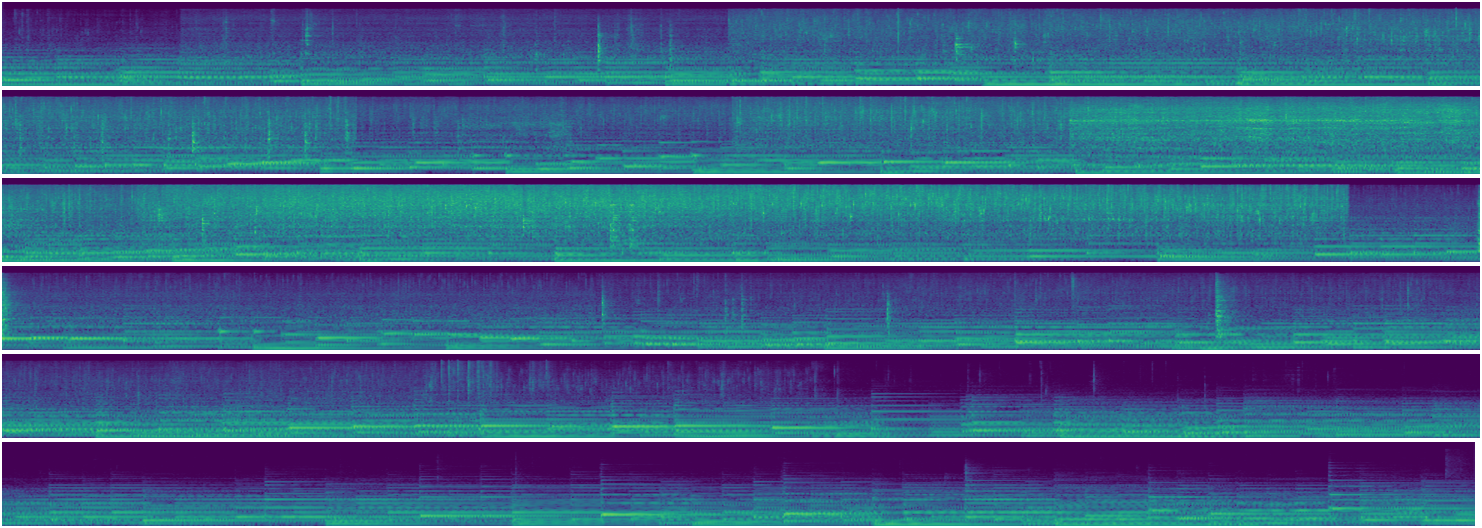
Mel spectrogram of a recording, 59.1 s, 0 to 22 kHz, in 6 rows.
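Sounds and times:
background music: 0:00.0 - 0:45.3
food sizzling in a frying pan: 0:01.2 - 0:44.9
wooden spoon stirring: 0:14.7 - 0:25.1.

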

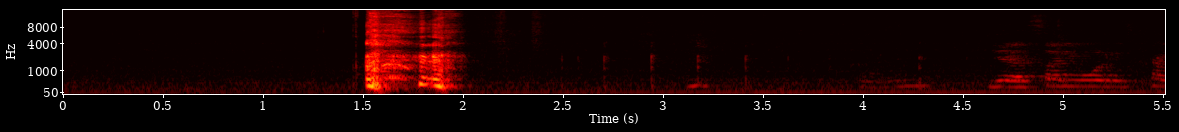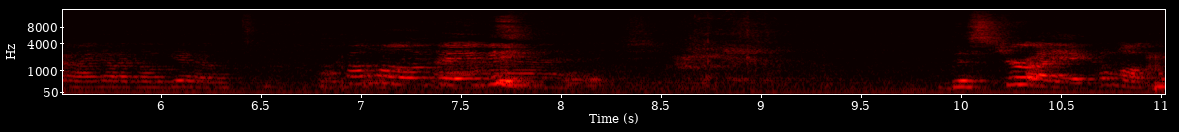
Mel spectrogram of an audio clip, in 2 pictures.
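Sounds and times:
man laughing: 0:02.6 - 0:03.7.

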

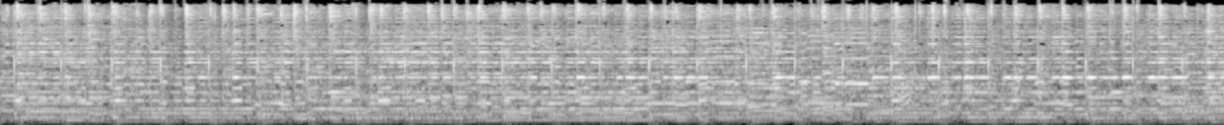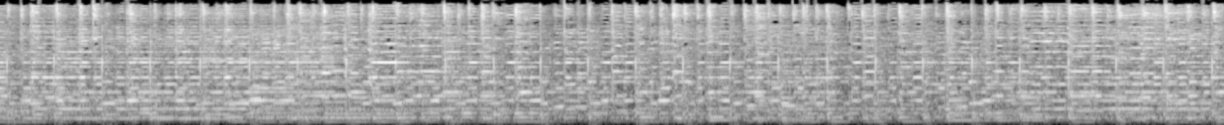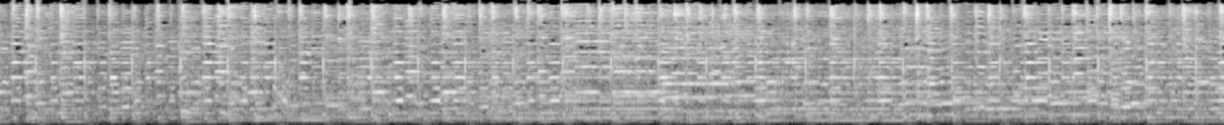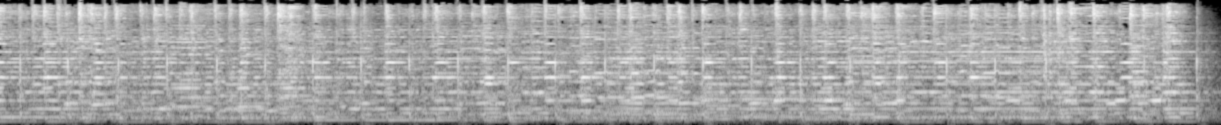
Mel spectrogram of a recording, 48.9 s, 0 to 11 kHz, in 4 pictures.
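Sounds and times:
acoustic guitar: 0:00.0 - 0:48.9
fiddle melody: 0:00.0 - 0:48.9
piano accordion: 0:00.0 - 0:48.9.

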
